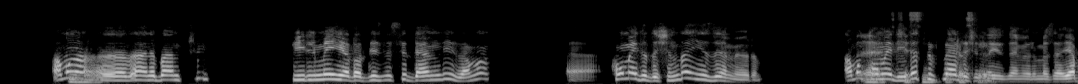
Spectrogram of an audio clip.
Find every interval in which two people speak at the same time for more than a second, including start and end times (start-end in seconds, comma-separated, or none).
8.6-10.0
